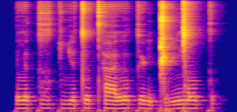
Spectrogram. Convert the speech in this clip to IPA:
l ə k ɣ ʊ k ʎ ə˞ t ʊ t̪ʰ a l ʊ k ɛ ɳ ɡ͡ǁ ə ɳ ŋ͡ǀ ɤ k

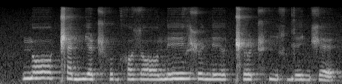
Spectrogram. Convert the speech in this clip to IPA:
n̪ ɔː ǁ æ ɡ ɲ ɛ ʈ͡ʂʰ o ɡ h ɔ z ɔː n̪ eː z ʂ ø n̪ eː ə̯ ǁ ɵ ʈ͡ʂʰ iː ɬ ɡ eː ɲ ʃ ɛ

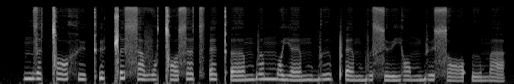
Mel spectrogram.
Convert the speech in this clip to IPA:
n z ɜ ǀ ɔ x y kʼ y ǁ ɨ s a v ɔ ǀ ɔ s ɜ t͡sʼ ɛ kʼ ɜ m b ɜ m ɔ j ɛ m b ɨ pʼ ɛ m b ɯ s y j ɔ m b y s ɔ ʔ ɯ m a

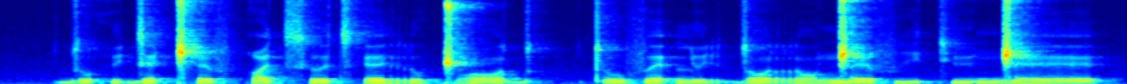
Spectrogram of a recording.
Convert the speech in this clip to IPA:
d o h y d ɛ ǁʰ ɛ f qʷ i t͡sʰ ə t͡sʼ ɛ r o ɡ͡ǁ ɔ d | tʼ o f ɛ ʔ l y r d ɔ r ɔ ŋ͡ǁ ɛ f i tʰ y ŋ͡ǁ ɛ

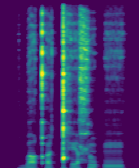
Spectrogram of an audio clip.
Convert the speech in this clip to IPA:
b a˨ qʼ ɨ˨ ǃʰ e˨ ħ ũ˦ ʔ ẽ˨

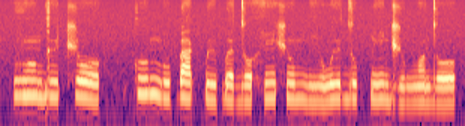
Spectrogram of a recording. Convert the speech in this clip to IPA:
v ũ˧ ɡ ɨ˧ t͡ʃ o˦˨ | k u˦ ŋ u˨ ɓ a˧ k͡p ɨ˨ ɓ ə˨ d o˨ h ĩ˧ ʃ ũ˧ m iː˨ w ɨ˦ d u˦˨ k͡p ĩ˦ d͡ʒ u˨ ŋ ɔ̃˦ d o˧

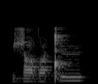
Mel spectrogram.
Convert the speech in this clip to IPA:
ʒ e dˤ ɨ ǃ ɨ

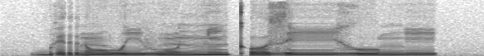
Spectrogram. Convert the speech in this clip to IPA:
b ɪ˨ r ɾ ũ˦ w i˨ v ũ˨ ɲ ĩ˦ kʼ ʊ˨ z iː˦ ɣ u˨ ŋ i˦

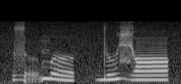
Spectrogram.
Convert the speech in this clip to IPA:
z o̰ m o | d u ʑ ɔ

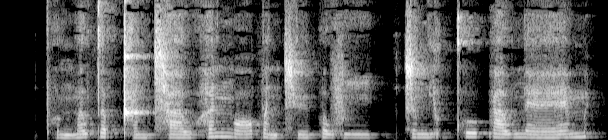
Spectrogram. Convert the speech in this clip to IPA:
pʰ ʊ˨˩ ŋ m ɐ˥ w t̪ ɐ˥ p̚ kʰ ɐ˨ n t͡sʰ aː˨ w h ɐ˥ n ŋ ɔː˨˥ p ɐ˨˩ n t͡sʰ yː˨˥ p̚ ɐ˨˧ w f iː˧ k̚ | t͡s ʊ˨ ŋ j ʊ˥ k̚ pʰ uː˧ k̚ aː˨˧ w n̪ ɛː˨˥ m

